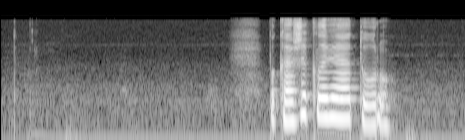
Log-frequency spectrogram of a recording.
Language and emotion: Russian, neutral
